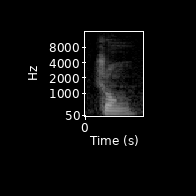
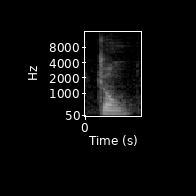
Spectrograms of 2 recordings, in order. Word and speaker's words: 中: here, which is pronounced zhong. Has two pronunciations actually, but the more frequent one is zhong.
